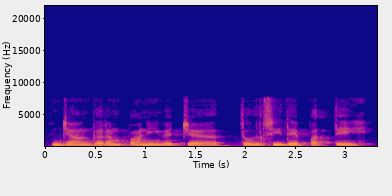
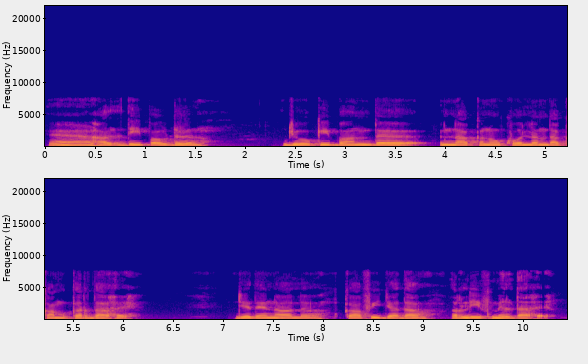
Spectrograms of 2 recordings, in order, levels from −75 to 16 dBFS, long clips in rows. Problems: background sounds at intervals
